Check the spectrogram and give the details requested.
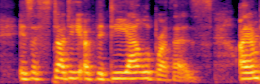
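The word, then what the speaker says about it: Dalziel: They anglicasize their name, but I find it very difficult to say anything but DL. So, I will I will stick stick with that.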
